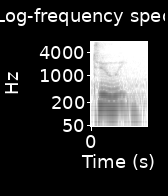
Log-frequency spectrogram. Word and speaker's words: Tuohy: The Tuohys, is that how you pronounce their name? Tui.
